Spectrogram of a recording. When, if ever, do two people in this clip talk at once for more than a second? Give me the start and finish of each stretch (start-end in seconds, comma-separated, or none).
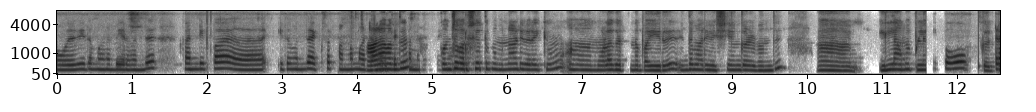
none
